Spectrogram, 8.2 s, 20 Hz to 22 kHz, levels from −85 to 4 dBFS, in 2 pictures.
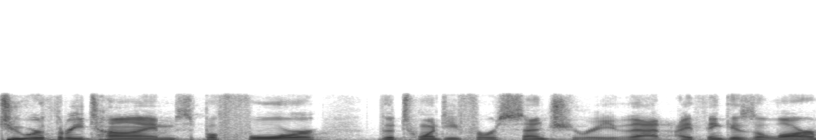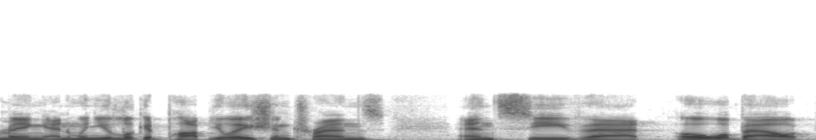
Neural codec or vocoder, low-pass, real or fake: none; 7.2 kHz; real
